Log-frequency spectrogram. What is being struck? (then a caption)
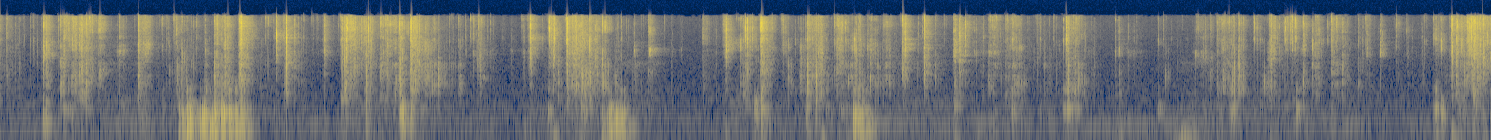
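Pressed shredded soap ball. A knife blade cuts and scrapes into a solid purple pressed ball of lilac shredded soap, crumbling the shreds. Dense, bright crunching and crinkling comes in bursts, with a few dull low thumps as the blade presses in. Quiet gaps separate the waves of crackle.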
